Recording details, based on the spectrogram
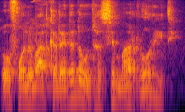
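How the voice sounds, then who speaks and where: A man with an Indian accent telling a true ghost story in a calm, deliberate way, mixing Hindi and English as a podcast guest. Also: mid-range voice. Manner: calm, deliberate, drops into quoted voices. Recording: roomy echo.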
